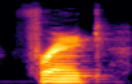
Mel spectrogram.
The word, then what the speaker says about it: Frank: Frank Llosa. It's spelled with 2 L's, right, Frank?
